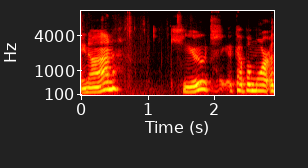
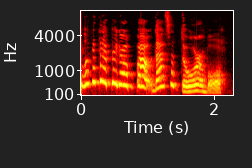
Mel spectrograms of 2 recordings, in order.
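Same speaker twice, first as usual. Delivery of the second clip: high, louder thrilled cry; excited squeal; 9 semitones higher, 4 dB louder than usual. Real, not acted. Host spotting a giant bow, high excited squeal. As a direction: let the delight burst out.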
